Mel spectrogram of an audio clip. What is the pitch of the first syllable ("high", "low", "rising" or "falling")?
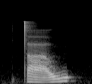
rising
